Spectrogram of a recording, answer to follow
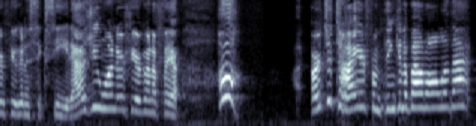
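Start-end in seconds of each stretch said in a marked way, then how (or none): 2.9-6.3 exaggerated oh. Real, not acted. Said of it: "teasing sympathy".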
